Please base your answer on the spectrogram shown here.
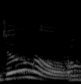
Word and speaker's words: Jongho: I'm Jongho.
